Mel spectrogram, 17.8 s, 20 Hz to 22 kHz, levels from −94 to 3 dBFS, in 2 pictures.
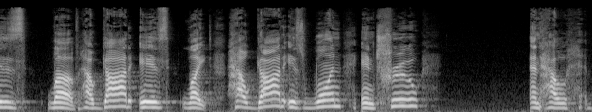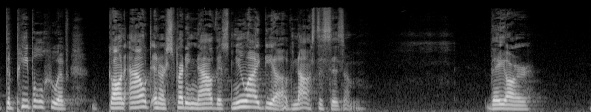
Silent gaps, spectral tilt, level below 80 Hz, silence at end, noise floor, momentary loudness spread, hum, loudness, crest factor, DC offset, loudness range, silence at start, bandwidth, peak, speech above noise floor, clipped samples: none; -5.5 dB/octave; -52 dBFS; 0.95 s; -62 dBFS; 15 LU; none; -18 LUFS; 18 dB; under 0.1%; 10 LU; 0 s; 17 kHz; -2 dBFS; 45 dB; under 0.1%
